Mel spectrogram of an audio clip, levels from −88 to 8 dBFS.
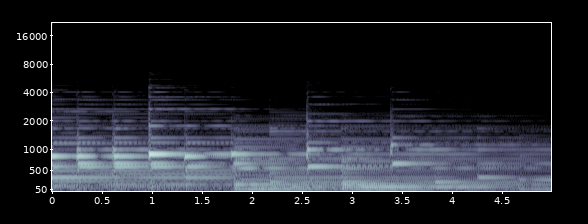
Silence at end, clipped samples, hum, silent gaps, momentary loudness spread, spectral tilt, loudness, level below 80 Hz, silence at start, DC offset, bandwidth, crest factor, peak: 0 s; under 0.1%; none; none; 17 LU; -9 dB/octave; -21 LUFS; -38 dBFS; 0 s; under 0.1%; 4.3 kHz; 18 dB; -4 dBFS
